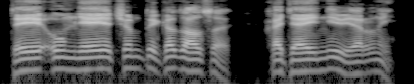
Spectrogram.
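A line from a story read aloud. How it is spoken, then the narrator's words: Calm remark. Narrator (Russian): спокойно заметил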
